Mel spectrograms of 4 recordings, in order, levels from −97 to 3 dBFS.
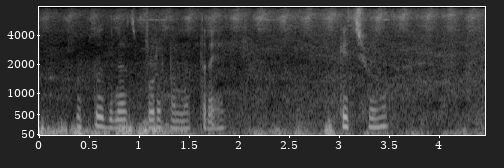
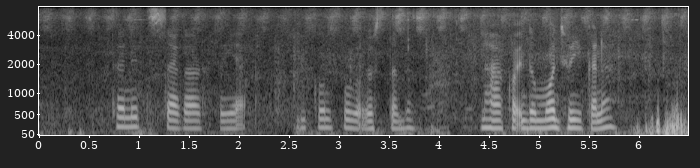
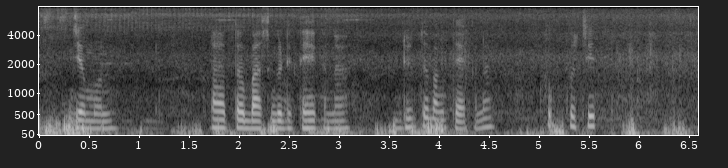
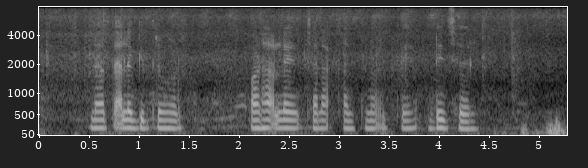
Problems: constant background noise, background conversations at intervals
